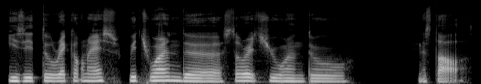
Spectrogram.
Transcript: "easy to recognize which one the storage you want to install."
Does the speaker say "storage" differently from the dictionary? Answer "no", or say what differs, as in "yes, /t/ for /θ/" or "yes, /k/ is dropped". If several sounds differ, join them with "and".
yes, /tʃ/ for /dʒ/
